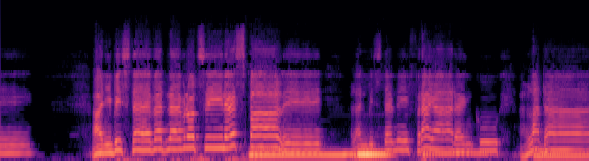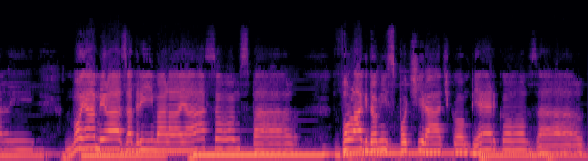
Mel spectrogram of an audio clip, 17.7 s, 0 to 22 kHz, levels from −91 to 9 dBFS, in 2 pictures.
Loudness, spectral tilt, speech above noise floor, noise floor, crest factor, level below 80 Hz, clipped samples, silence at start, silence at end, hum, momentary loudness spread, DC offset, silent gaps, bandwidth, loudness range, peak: -25 LUFS; -7 dB/octave; 45 dB; -68 dBFS; 18 dB; -44 dBFS; under 0.1%; 0 s; 0 s; none; 9 LU; under 0.1%; none; 10.5 kHz; 6 LU; -6 dBFS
